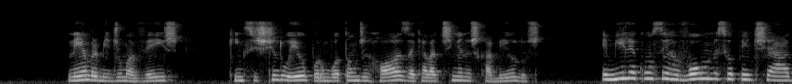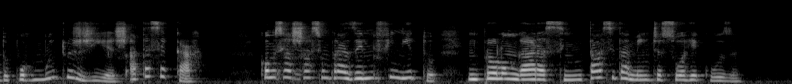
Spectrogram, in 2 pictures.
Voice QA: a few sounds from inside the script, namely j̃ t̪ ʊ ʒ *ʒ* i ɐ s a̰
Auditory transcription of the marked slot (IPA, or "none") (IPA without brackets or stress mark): d͡ʒ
